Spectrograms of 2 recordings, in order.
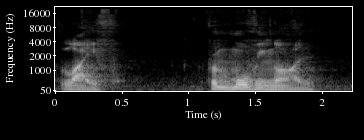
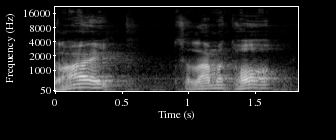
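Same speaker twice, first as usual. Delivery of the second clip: high, loud mock-polite goodbye; sarcastic farewell; 8 semitones higher, 4 dB louder than usual. Sarcastic thanks to the uncle who refuses a ride. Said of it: "I was like".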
